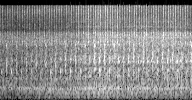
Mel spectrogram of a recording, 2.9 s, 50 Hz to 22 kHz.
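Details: 2006 Honda Civic Hybrid 1.3 IMA engine at idle: sharp, regular knock about 3.5 per second, silent above 2200 rpm; cause unknown, suspected camshaft, valves, bearings, timing chain or piston slap.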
